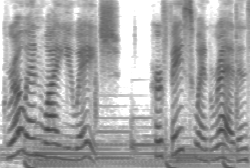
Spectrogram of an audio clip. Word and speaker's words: Gráinne: She asked what I meant and I said, "Well, in Ireland, they typically pronounce it like grow NYU."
